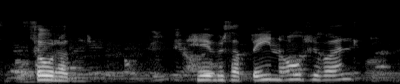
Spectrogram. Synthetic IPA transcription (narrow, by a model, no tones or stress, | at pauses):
θoːwɾ̥at̪nʏɾ | hɛvʏɾ̥θaðpeːjnoːwr̥ɪvaɛlt̪ɪ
